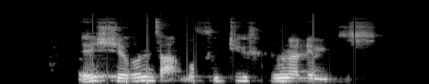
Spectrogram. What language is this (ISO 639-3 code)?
nla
